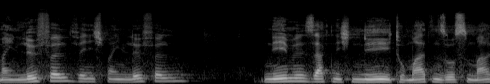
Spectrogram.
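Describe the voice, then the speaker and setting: A man at medium pitch talks at a very slow pace with ordinary pitch variation. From Cameroon. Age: 30s. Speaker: preacher. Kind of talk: sermon.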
